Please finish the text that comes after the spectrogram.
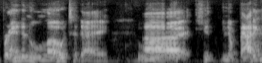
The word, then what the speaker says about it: Lowe: Brandon La that's right it's Lao and it's Josh Lowel low the brothers of the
